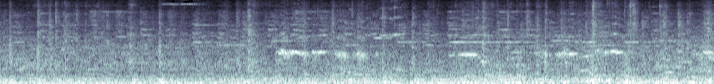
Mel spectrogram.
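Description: Open ride-train carriage rumbling and clicking along narrow-gauge track, with music playing over the running noise.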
